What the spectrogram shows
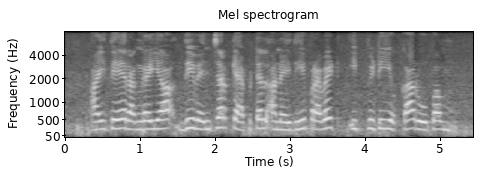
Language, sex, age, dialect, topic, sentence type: Telugu, male, 18-24, Telangana, banking, statement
